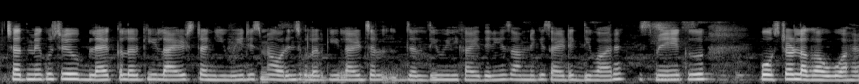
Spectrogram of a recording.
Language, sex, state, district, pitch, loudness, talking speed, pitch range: Hindi, female, Goa, North and South Goa, 215 Hz, -18 LUFS, 235 wpm, 210-230 Hz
